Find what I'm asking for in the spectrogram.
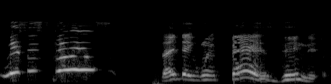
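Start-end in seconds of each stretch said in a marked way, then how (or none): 0.0-1.6 much higher, sing-song falsetto; mock-sweet greeting. Costello sweetly greeting furious Missus Niles. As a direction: coo her name innocently.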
